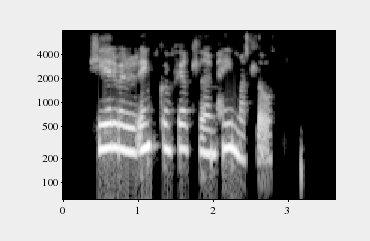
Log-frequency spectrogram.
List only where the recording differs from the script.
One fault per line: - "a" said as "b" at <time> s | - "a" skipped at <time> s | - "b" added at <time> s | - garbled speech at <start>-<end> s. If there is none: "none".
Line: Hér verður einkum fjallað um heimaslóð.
none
